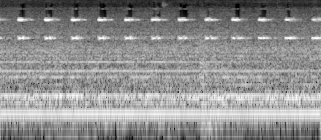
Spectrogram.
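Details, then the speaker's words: A laser hair removal machine during an adult woman's first sitting, which she reports is painless while she talks: a steady hum with evenly repeating short high beeps, about three a second, as the laser fires pulses. "তুমি কিন্তু laser নিতে নিতেই কথা বলছো বন্ধুরা দেখতে পাচ্ছ laser নিতে নিতেই কিন্তু এই দিদি ভাই কথা বলছে"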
